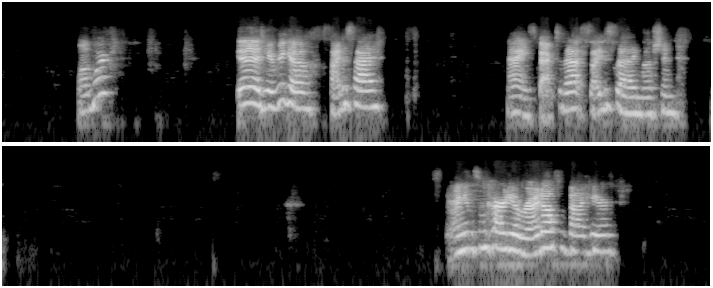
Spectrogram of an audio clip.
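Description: A young woman speaks calmly and clearly close by, giving instructions in short phrases.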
